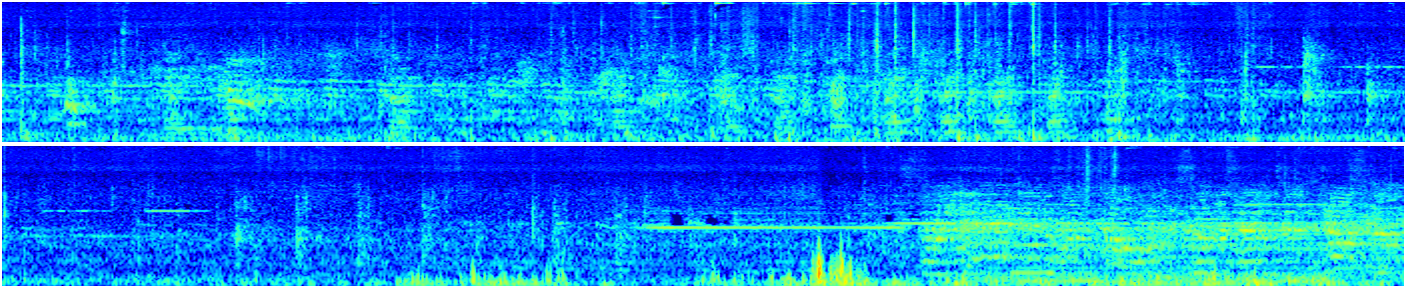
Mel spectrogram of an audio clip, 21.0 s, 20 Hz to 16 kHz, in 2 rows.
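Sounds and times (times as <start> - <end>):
horse hoofbeats on sand: 0.0 - 16.3
indistinct voices: 0.9 - 8.5.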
